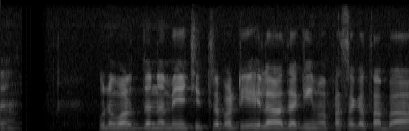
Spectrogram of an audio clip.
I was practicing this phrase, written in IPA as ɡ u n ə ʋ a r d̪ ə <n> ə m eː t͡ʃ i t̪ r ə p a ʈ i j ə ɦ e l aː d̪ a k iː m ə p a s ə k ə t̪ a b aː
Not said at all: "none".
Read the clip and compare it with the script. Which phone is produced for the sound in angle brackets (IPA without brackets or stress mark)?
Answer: n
